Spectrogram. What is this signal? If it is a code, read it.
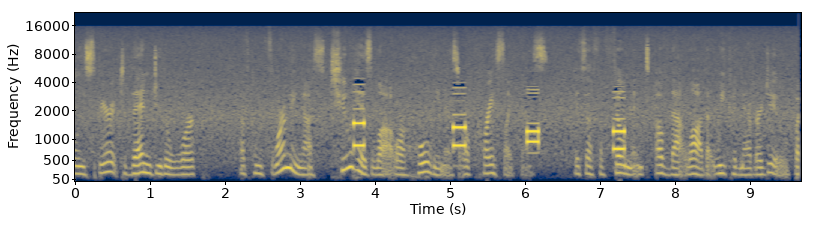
DTMF, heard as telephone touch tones, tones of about 150 ms, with speech in English. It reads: 9 8 * 4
